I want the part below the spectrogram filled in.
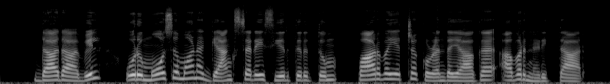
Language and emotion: Tamil, neutral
